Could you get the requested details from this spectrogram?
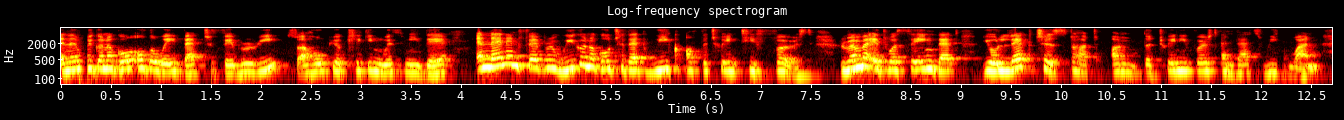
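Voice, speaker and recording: A woman talks at a fairly quick pace with lively intonation. Her voice is somewhat breathy. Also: medium pitch for a woman. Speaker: student support facilitator. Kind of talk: online tutorial.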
